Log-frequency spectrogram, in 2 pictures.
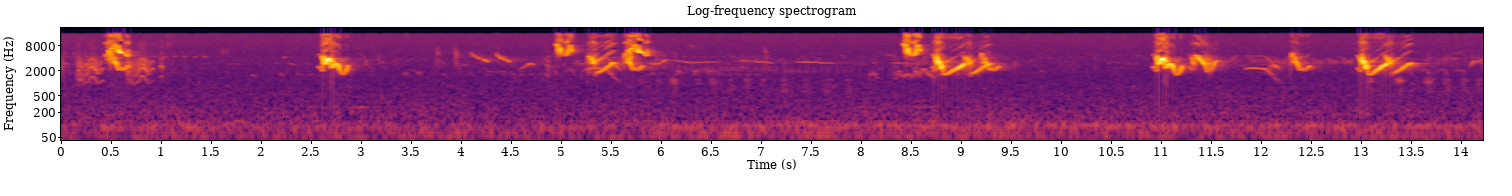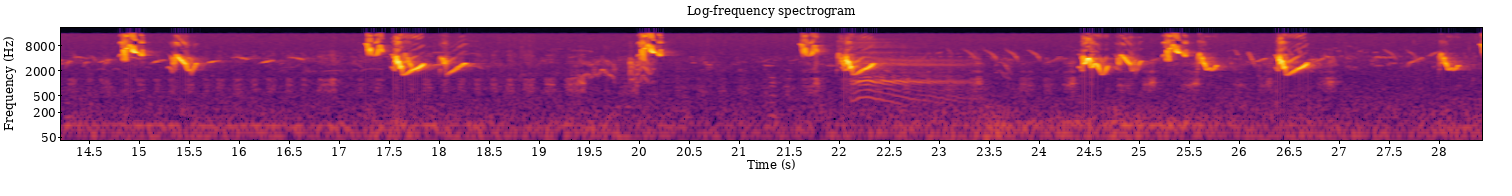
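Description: A bird chirping repeatedly: short phrases of two or three sharp, high, falling notes about every two seconds. A different, lower sweeping call comes in about twenty-two seconds in.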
